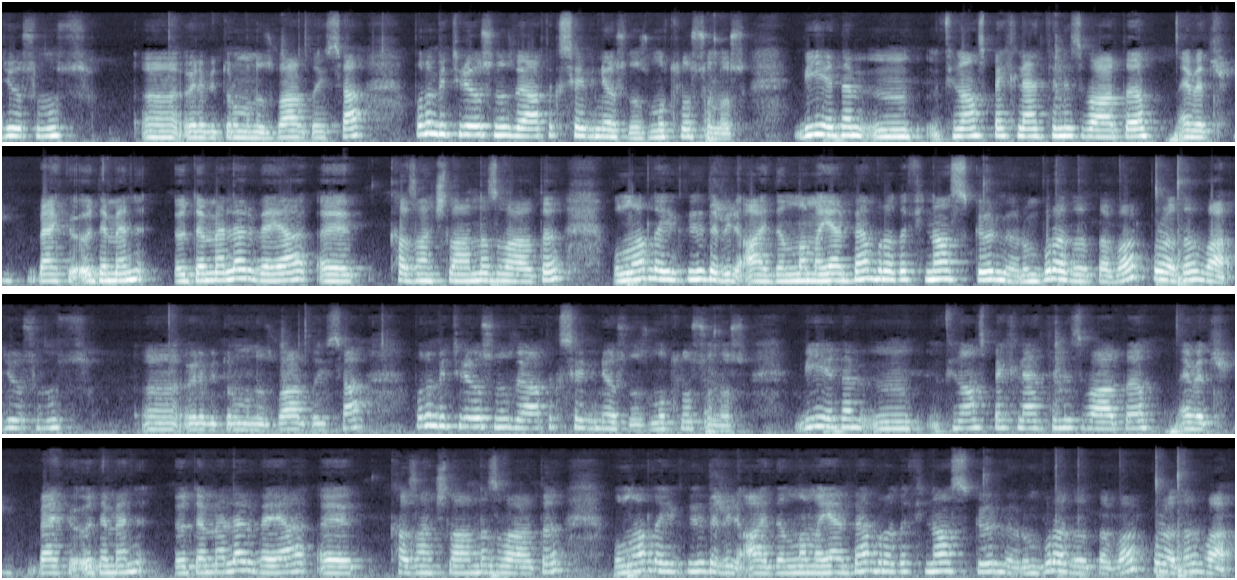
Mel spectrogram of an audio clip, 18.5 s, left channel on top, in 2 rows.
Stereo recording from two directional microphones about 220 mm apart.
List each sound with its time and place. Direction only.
0.3 s speech: 40° left (ahead or behind)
